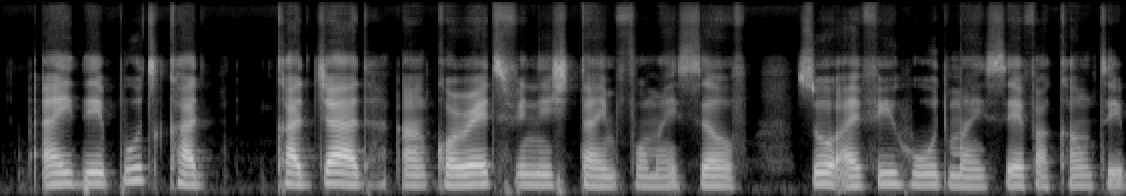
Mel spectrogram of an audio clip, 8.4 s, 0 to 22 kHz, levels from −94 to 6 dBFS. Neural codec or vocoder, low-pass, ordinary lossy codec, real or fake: autoencoder, 48 kHz, 128 numbers a frame, DAC-VAE, trained on Japanese speech; none; none; fake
